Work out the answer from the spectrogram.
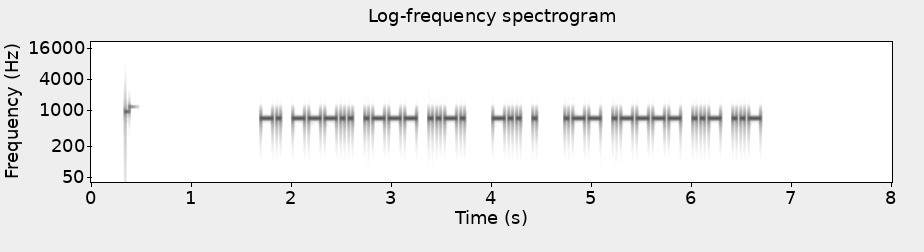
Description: Morse code, heard as a keyed tone, about 30 wpm, 700 Hz. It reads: N8JF DE W1UU
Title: USA Callsign DE Callsign - 4 Characters - 30wpm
